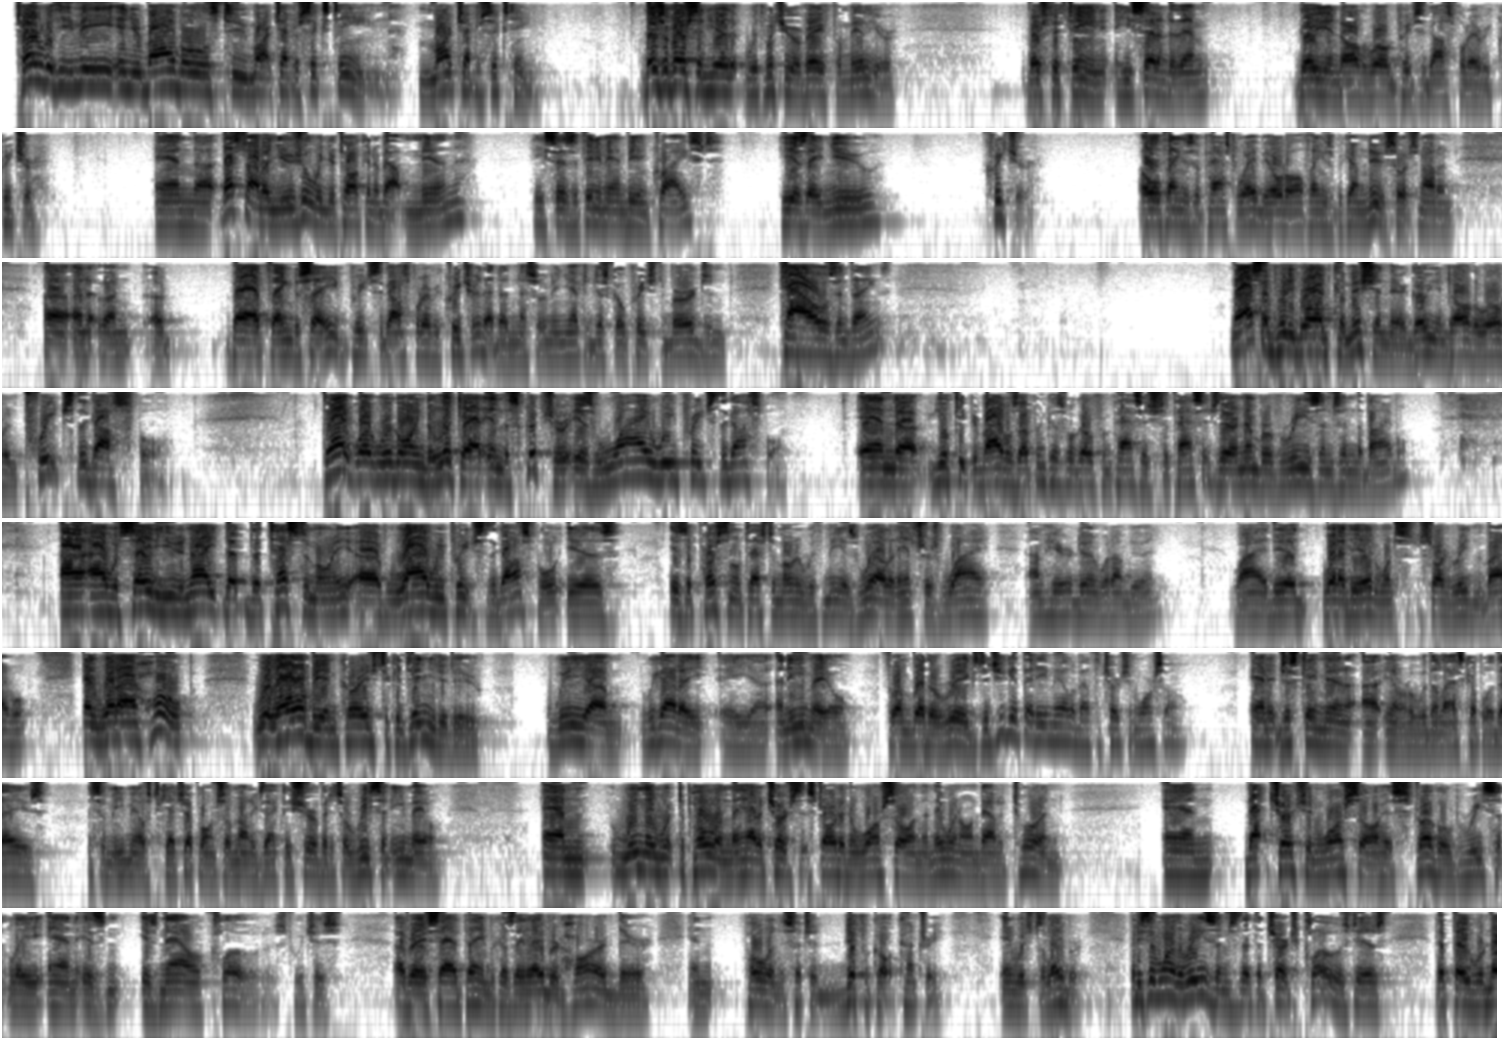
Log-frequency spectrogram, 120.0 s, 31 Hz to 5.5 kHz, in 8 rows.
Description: Why Preach the Gospel, Mark 16:15 - Bible Believers Baptist Church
